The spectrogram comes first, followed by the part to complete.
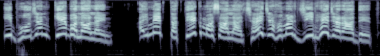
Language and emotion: Maithili, angry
